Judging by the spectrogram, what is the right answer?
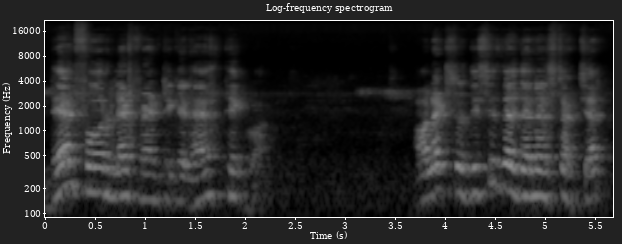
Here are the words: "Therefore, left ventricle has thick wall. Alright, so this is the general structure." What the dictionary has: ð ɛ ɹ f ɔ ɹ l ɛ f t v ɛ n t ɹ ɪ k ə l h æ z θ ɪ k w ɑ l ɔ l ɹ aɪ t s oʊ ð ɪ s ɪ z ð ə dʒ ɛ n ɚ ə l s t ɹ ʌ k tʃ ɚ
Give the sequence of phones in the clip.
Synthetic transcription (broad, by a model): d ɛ ɹ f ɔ ɹ l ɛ t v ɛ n t ɪ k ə l h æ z t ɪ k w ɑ n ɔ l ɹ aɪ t s oʊ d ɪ s ɪ z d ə dʒ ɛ n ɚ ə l s t ɹ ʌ k tʃ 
